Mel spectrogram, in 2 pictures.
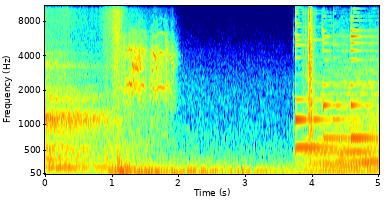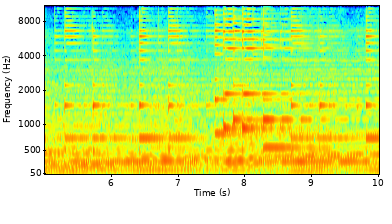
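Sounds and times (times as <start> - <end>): low rumble: 0.2 - 4.4.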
